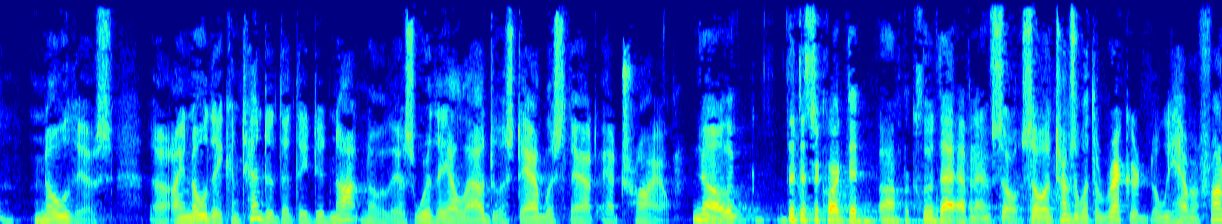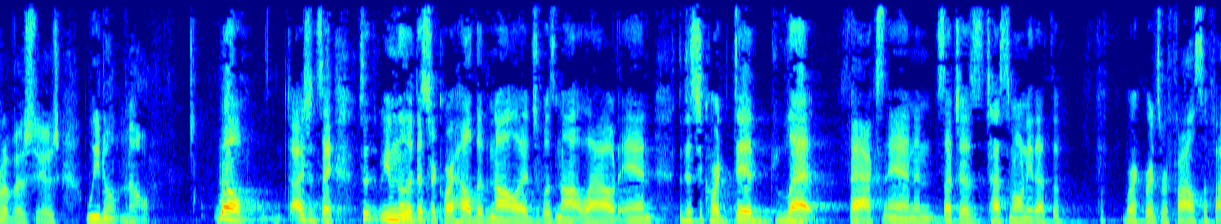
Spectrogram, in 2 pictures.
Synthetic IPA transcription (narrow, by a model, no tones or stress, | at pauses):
noʊðɪ̰sa̰ɪnoʊðeɪkʰn̩tʰɛ̃ndɨd̪̚ðɨt̪̚ðeɪdɨdⁿnətⁿnoʊðɪ̰swə˞ðeɪəla̰ʊd̚tʰə̰ə̰stæbləʃðɨɾɨtʰɹ̥aɪ̰l̩ˠnoʊðɨdɪstɹ̥ɨkʰːɑɹdɨd̚pʰɹ̥ɨkʰl̥ʉd̪̚ðɨɾɛvɨɾɨ̃nssoʊsoʊə̃ntʰɜ̃˞mzʌvwʌt̪̚ðɨɹɛkə˞d̚wiɨvə̃nfɹʌ̃ɾ̃ʌvʌsɪ̰zwidõʊ̃nːo̰ʊ | wɛlˠa̰ɪʃɨd̥seɪsivɨn̩ðoʊðɨdɪstɹ̥ɨkʰɔɹt̚ɦɛlˠd̪̚ðɨt̪̚ðənɑlˠɪd͡ʒwʌznəɾə̰laʊɾɨ̃nðɨdɪstɹɨkʰɔɹ̚dɪdlɛt̚ | fæksɪ̃nɨ̃nsʌt͡ʃɨz̥tʰɛstəmõʊ̃ñiðɨt̪̚ðɨ | ɹɛkə˞dzwə˞faɪlˠsəfa̰ɪ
